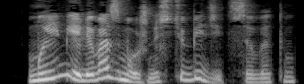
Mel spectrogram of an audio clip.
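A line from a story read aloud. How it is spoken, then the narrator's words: Confirming. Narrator (Russian): подтвердил лысый Боров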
